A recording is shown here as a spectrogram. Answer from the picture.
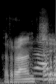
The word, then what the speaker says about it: Rance: Jack Rance. – Jack Rance. – Oh, no, sorry. Ranche. – Ranche. Yeah. Yes.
